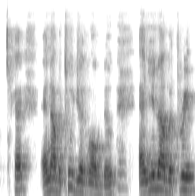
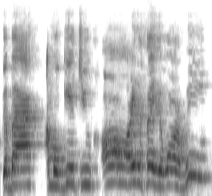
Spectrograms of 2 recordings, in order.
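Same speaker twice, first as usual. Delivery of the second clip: ordinary talk, nothing marked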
